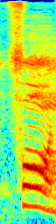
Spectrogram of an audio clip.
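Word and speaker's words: phone: حرف الاي لما بيجي في اخر الكلمه ما بننطقهوش يا جماعه، لا ينطق. فون يعني ما قلتش فوني، لا فون فون فون اللي هو التليفون.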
